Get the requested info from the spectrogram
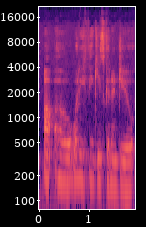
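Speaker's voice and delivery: low, hushed near-whisper; conspiratorial storytime question; suspenseful aside. A narrator's reading. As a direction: whisper a worry to young listeners. Reader builds suspense for children.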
